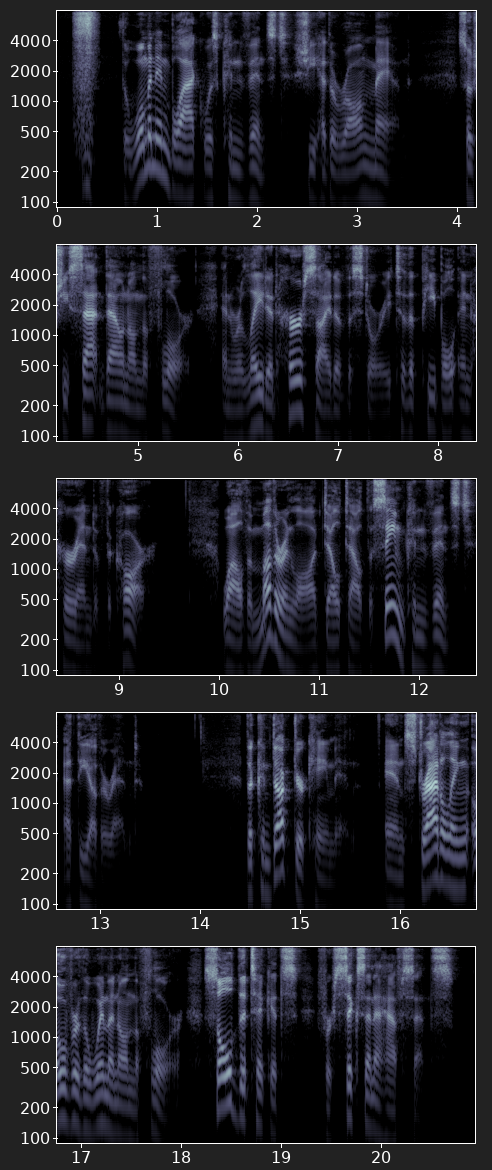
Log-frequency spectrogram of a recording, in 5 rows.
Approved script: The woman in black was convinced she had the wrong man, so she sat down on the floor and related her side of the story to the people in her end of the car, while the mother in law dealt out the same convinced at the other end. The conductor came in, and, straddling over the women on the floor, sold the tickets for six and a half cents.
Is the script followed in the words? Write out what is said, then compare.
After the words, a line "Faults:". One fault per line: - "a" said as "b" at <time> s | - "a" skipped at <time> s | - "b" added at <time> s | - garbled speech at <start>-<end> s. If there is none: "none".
The woman in black was convinced she had the wrong man, so she sat down on the floor and related her side of the story to the people in her end of the car, while the mother in law dealt out the same convinced at the other end. The conductor came in, and, straddling over the women on the floor, sold the tickets for six and a half cents.
Faults:
none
